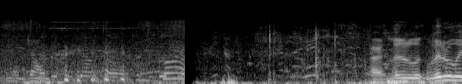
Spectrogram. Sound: laughing

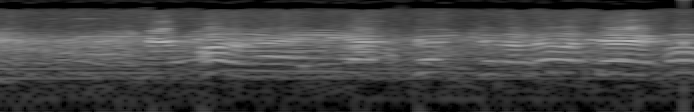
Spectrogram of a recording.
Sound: none

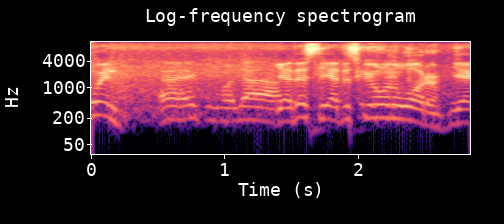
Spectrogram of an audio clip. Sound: local speaking Portuguese

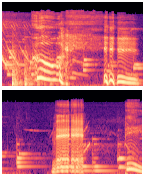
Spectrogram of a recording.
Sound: goat bleats; goats laughing

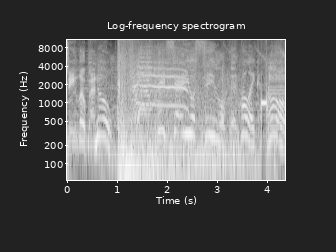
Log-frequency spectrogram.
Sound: boom!!!

